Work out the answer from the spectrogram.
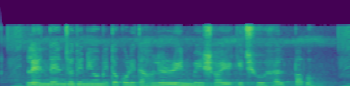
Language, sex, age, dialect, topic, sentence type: Bengali, female, 18-24, Northern/Varendri, banking, question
